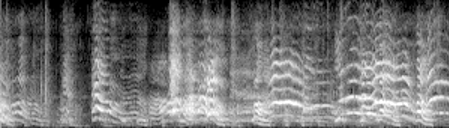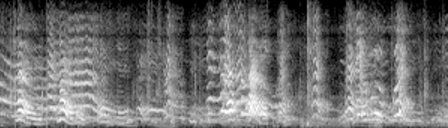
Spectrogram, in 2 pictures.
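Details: Impatient three-week-old White Swiss Shepherd puppies calling while they wait for their mother Cova to feed them; a dense, nearly continuous tangle of squeaky whines and yelps from many pups indoors.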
